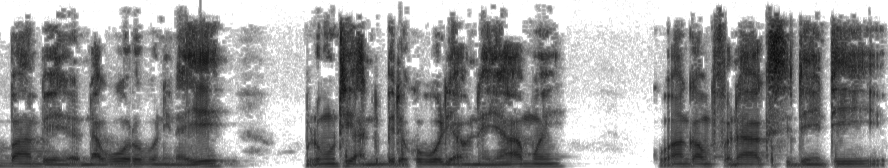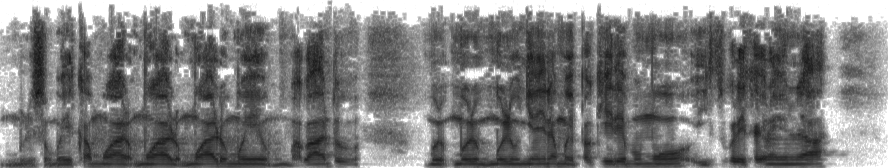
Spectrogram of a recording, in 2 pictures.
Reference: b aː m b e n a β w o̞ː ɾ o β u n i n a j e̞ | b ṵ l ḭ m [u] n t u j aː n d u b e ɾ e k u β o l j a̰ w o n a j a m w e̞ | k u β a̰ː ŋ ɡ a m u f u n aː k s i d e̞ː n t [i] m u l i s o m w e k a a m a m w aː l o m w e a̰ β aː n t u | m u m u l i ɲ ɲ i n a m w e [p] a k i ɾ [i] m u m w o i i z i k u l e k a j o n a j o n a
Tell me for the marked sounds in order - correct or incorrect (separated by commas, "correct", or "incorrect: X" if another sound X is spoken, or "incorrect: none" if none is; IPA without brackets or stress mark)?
incorrect: uː, correct, correct, incorrect: e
